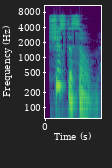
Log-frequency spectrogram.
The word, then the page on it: schistosome: British English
